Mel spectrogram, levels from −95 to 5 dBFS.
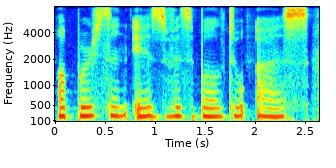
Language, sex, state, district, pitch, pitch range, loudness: English, female, Assam, Kamrup Metropolitan, 215 Hz, 210-225 Hz, -14 LUFS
